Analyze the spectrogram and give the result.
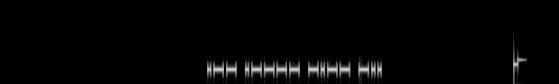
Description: Morse code, heard as a keyed tone, about 38 wpm, 700 Hz. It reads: W1YD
